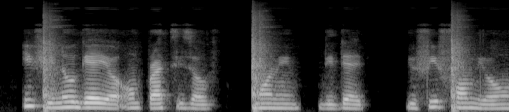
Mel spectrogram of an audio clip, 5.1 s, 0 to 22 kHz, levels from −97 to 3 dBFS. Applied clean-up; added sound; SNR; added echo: none; Hammer; 13 dB; none.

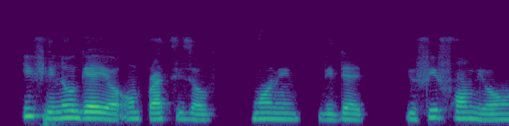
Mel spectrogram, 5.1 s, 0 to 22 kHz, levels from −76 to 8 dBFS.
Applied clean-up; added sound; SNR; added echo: neural mask model Resemble Enhance denoiser.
